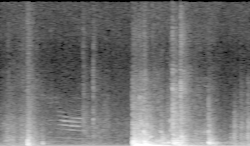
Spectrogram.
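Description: A cat makes a noisy interruption indoors: a soft thump and a brief faint meow-like call, then a louder burst of bumping and rustling close by with a few trailing knocks.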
